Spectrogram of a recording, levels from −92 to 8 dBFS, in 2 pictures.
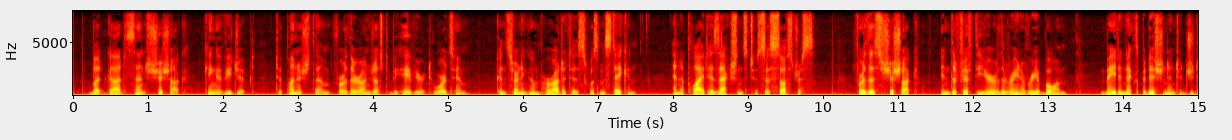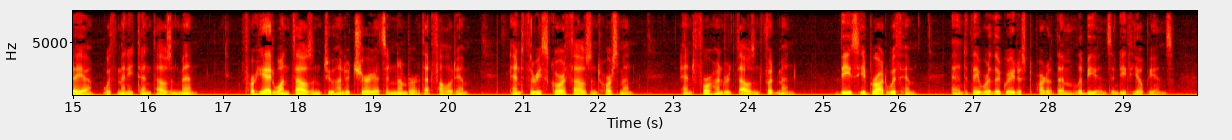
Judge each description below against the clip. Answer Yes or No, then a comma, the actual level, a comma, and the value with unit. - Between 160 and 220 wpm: Yes, average, 175 wpm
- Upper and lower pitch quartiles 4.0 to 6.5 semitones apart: No, average, 3.3 semitones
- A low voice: Yes, low, 110 Hz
